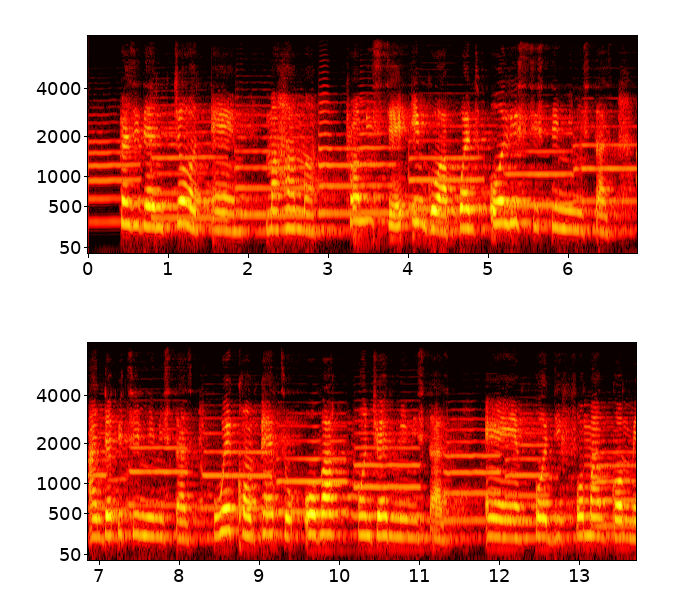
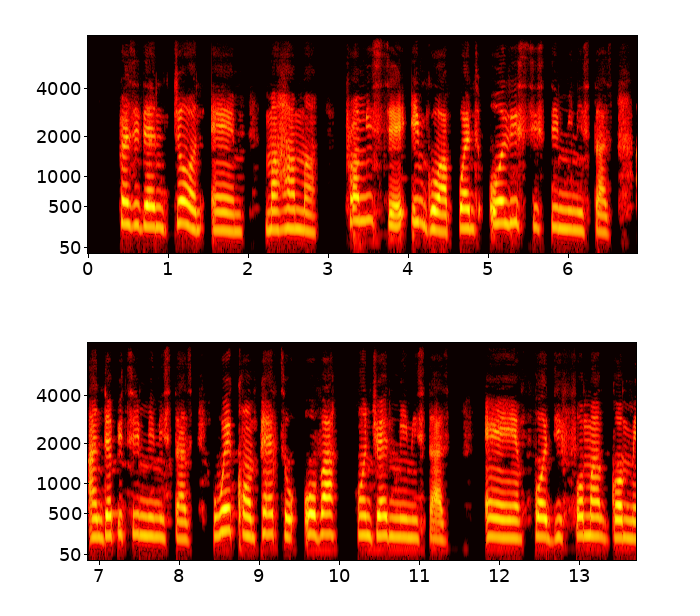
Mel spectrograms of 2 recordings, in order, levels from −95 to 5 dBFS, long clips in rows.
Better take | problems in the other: second | background sound (Trumpet); 12 dB below the speech // room echo; dies away in 1.5 s

